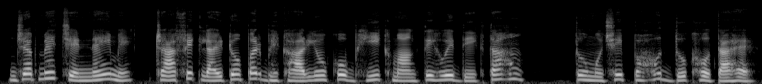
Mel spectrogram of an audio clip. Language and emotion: Hindi, sad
